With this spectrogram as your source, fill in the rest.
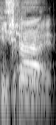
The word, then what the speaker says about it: Letitia Wright: Whoever plays Letitia Wright, yeah.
